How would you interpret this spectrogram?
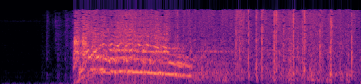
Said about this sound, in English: Yeah. It's the bats again. It's not bats, it's turkeys. Christmas turkeys.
